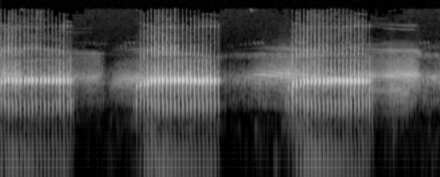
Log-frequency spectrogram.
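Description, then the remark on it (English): Three loud, croaky baritone trills from male Mexican spadefoot toads, each about a second long with a rapid pulsing buzz, separated by short pauses, with fainter calls in the gaps between them. “It's the Mexican spadefoot toads, one word difference in the species name, but they do sound pretty different.”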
